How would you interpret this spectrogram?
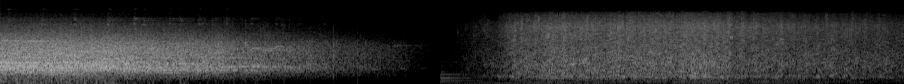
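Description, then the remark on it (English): Water from a fountain in Rome rushes and splashes steadily and fairly loudly, with a brief drop about halfway through before the flow resumes, brighter and hissier. “The constant flow of fresh water through the aqueducts and fountains of Rome has been a characteristic feature of the city since its earliest beginnings.”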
